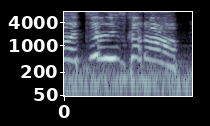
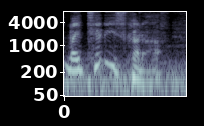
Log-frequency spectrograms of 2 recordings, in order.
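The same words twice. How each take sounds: First: High, loud hammed-up distress; mock panicked wail. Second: Said in the usual way. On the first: Imagined patient panicking in emergency room, hammed-up wail.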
